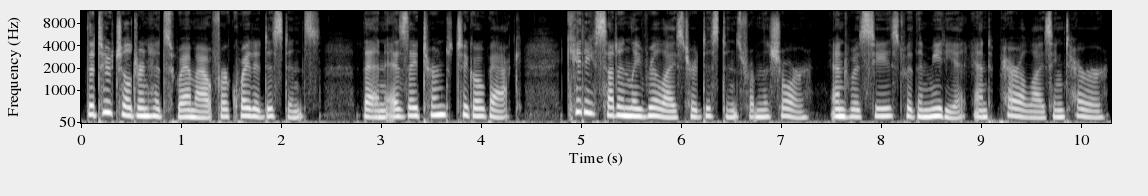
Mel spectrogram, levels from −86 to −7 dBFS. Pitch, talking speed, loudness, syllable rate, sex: 220 Hz, 190 wpm, -17 LUFS, 6.0 syllables/s, female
